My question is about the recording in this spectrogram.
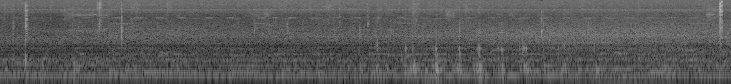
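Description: Steady low background hum, like distant traffic, with a cluster of faint taps and clicks from about six to eight seconds in.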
